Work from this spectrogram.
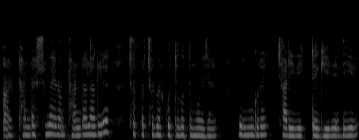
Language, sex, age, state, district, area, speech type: Bengali, female, 18-30, West Bengal, Dakshin Dinajpur, urban, spontaneous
